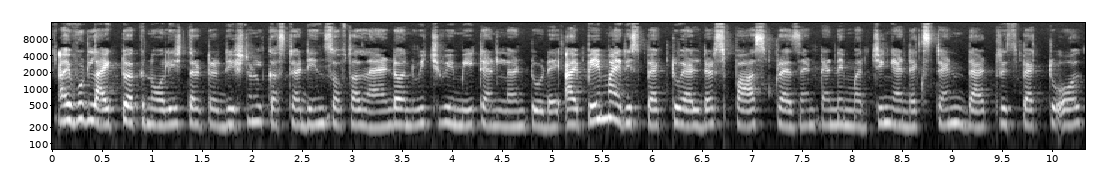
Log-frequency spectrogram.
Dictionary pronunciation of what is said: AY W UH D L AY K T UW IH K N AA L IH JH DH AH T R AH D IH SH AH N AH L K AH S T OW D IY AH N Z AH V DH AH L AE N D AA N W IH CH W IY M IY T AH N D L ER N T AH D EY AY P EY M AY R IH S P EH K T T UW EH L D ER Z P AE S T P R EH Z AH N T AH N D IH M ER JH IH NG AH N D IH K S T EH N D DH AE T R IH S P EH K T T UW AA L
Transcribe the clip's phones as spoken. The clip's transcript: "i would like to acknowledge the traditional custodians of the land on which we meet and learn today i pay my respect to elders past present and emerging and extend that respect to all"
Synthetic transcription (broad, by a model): AY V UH D L AY K T UW IH K N AA L IH JH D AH T R AH D IH SH AH N AH L K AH S T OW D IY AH N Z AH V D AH L AE N D AA N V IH CH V IY M IY T AH N D L ER N T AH D EY AY P EY M AY R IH S P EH K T T UW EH L D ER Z P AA S T P R EH Z AH N T AH N D IH M ER JH IH NG AH N D IH K S T EH N D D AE T R IH S P EH K T T UW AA L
